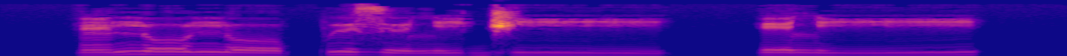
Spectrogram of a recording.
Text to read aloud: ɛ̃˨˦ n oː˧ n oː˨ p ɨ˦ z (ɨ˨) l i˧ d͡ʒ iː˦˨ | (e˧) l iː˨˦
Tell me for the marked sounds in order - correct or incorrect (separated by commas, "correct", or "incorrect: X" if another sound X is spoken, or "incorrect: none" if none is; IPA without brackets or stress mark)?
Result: correct, correct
